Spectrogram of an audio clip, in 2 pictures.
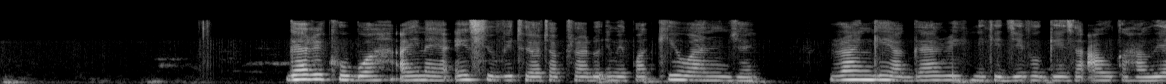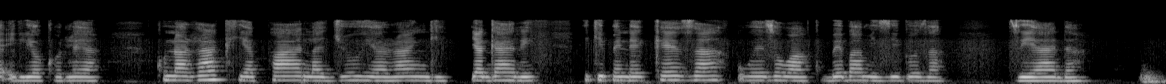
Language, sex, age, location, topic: Swahili, female, 25-35, Nairobi, finance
